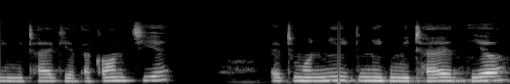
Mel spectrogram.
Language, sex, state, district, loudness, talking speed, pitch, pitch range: Maithili, male, Bihar, Saharsa, -22 LUFS, 105 wpm, 165 Hz, 160-180 Hz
